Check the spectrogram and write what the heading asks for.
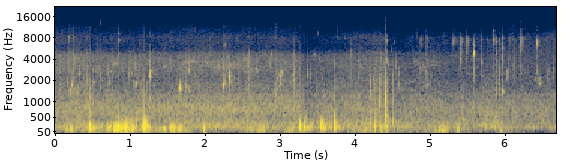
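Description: Kayak paddle strokes through calm canal water: irregular low sloshes as the blades dip and pull, with small drips and splashes and a few sharp clicks around the middle.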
